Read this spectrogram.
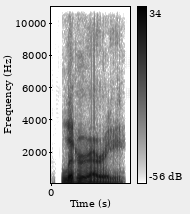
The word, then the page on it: literary: American English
